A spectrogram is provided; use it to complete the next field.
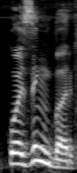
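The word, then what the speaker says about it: Königsberg: तो इसे इसे जर्मन में कोइजनबर्ग बोला जाता था, जिसे जिसे प्रोनाउंस किया जाता है कोइजिंगबर्ग ही जर्मन में, लेकिन इसका नाम चेंज कर दिया गया और रशियन सब एक अलग नाम रख दिया, जैसे कालिनिनग्राड।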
